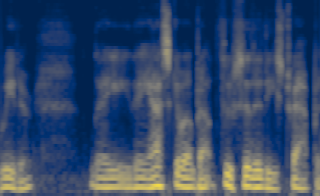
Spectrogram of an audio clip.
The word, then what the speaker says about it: Thucydides: Did they know how to pronounce Thucydides or? – No, Thucydides. – I knew I was going to get it wrong again. – No, no, no. Thucydides. Yes, indeed.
